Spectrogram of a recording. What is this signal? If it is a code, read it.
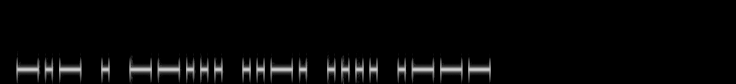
Morse code, heard as a keyed tone, about 17 wpm, 700 Hz. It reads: KE7FHJ
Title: USA Call Signs - 6 Characters - Repeated 2x - 17wpm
